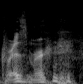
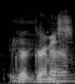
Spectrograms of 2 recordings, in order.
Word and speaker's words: Grimace: Really, I didn't like Grismer. Grimace. Grimace. Grimace, Yeah. Grismer. Grismer tires. I'm known for mispronouncing or just completely getting names, No, that's names cool.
